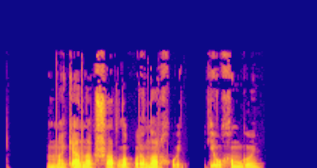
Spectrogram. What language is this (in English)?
Abkhazian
